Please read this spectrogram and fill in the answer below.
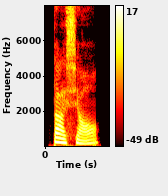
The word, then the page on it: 大小: dà xiǎo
